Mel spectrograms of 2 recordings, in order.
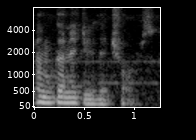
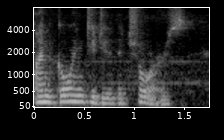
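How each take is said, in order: First: 'Going to' is reduced to 'gonna'. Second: 'Going to' is said in full. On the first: "but you can also say" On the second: "You can still say"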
